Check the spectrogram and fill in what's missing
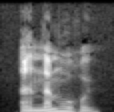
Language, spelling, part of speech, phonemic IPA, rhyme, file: French, amoureux, adjective / noun, /a.mu.ʁø/, -ø, Fr-amoureux.ogg
- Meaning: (adjective) 1. love 2. in love; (noun) lover (one who romantically loves a person)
